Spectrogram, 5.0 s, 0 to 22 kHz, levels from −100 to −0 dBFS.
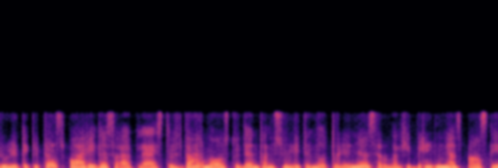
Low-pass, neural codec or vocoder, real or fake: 7.2 kHz; codec, 16 kHz, 1 kbps, FreqCodec, smaller model; fake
